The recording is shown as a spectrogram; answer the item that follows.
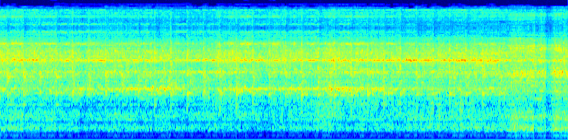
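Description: Bandsaw running steadily, its blade cutting through the end of a walnut strip to free quarter-inch plugs, a steady machine noise with a faint whine.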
